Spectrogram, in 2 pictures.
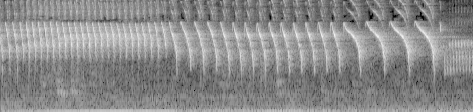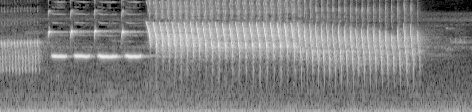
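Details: Atlantic canary singing to seek a rival, for young canaries learning song: a buzzy high trill, clear sweeping chirps, a low nasal note, metallic pips, then a long dense rattling trill ending abruptly.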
